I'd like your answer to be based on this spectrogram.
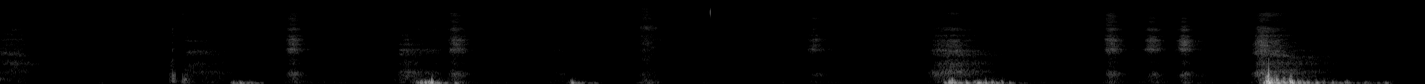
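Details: Person with a cold: sore throat, then a very runny nose, heavy congestion and frequent sneezing. Repeated short nasal sniffs and snuffly breaths with a few sharp sneeze-like bursts: sniffling with a stuffy nose.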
